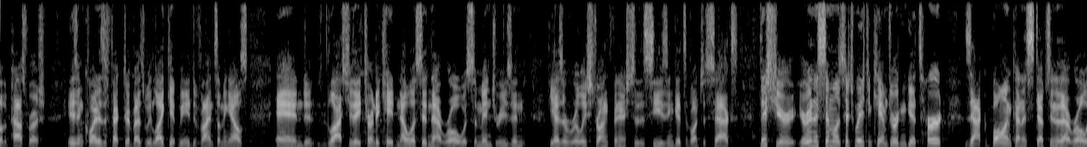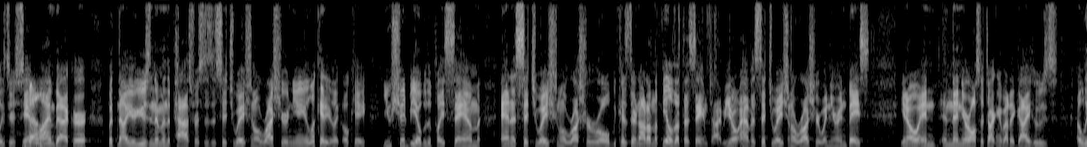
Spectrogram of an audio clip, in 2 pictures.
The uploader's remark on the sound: LIVE from the Dome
